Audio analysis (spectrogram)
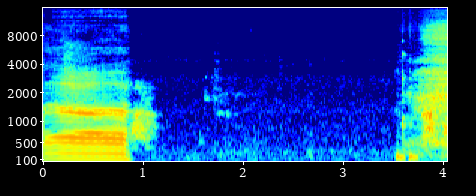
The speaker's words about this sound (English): Shut that dog up.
